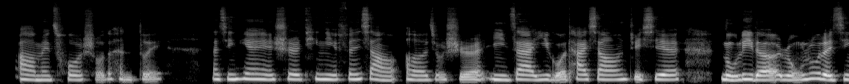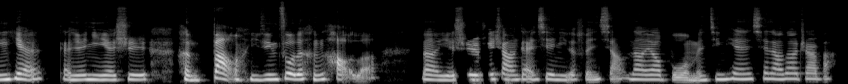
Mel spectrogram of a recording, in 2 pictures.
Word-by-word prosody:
啊， 230 -3 -1
没 205 0 -1
错， 210 0 -4
说 220 - -7
得 245 - -4
很 230 -3 -5
对。 255 +2 -4 0.5
那 240 - 0
今 235 0 +2
天 245 -1 +2
也 225 -1 +1
是 230 0 -1
听 225 +2 0
你 225 -1 +3
分 235 +2 0
享， 220 -6 -3
呃， 210 -3 0
就 115 - -4
是 115 0 -1
你 215 -3 +3
在 220 0 +2
异 215 +2 +1
国 - - +1
他 230 -1 -1
乡 225 0 0
这 - - 0
些 220 +1 +2 0.4
努 210 -4 +5
力 235 +2 +5
的 210 -1 +5
融 210 +1 +2
入 260 +1 +3
的 225 - +8
经 225 +3 +2
验， 245 0 +2
感 230 -2 -4
觉 210 - +2
你 220 0 +3
也 210 -1 +1
是 220 +1 -1 0.3
很 205 -3 +1
棒， 230 -5 +5
已 210 -2 -1
经 230 +2 +2
做 250 +1 +3
得 230 - +6
很 235 -1 -2
好 240 - -2
了。 - - -8 0.4
那 225 -3 0
也 200 0 0
是 210 - -10 0.2
非 235 - -3
常 235 -2 -2
感 230 0 -3
谢 230 0 -2
你 215 -1 -2
的 220 +1 -4
分 230 +1 -5
享， 265 - -9
那 230 -1 -2
要 225 0 -1
不 210 - -5
我 105 - -2
们 100 - -3
今 230 +2 -3
天 245 0 -1
先 260 +1 -6
聊 245 -2 -2
到 255 0 -3
这 265 +1 -8
儿 255 - -4
吧。 260 - -13
225 Hz, 260 characters per minute, -18 LUFS, 215-235 Hz, 0.5 s, 的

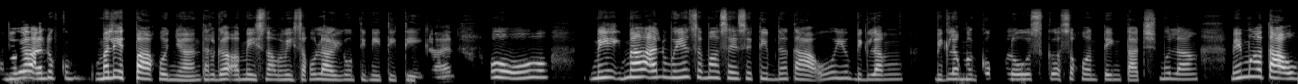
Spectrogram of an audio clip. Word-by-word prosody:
kumbaga 260 +6 +2
ano 285 +3 +1
'ko 280 -1 -12 0.2
maliit 295 +3 +4
pa 265 -4 +8
ako 240 0 -4
niyan. 200 -2 -4
Talaga 230 +2 -1
amaze 225 0 -1
na 225 -1 -5
amaze 220 0 -4
ako, 240 +2 -8
lagi 220 -3 0
kong 220 -1 -12
tinititigan. 195 -4 -9 0.4
Oo, 320 +1 +1 0.5
may 300 -1 +3
maaano 335 0 +7
mo - - -2
'yan 345 +1 +1
sa 325 - -3
mga 310 0 -1
sensitive 270 -3 -2
na 255 +1 -8
tao, 240 +1 -2
'yong 285 -3 -8
biglang 230 0 -4 0.3
biglang 240 +2 -3
mag-co-close 240 0 -6
ko 250 - -6
sa 255 - -2
konting 225 -2 -9
touch 200 +5 -3
mo 265 - -9
lang. 240 -2 -5 0.4
May 300 - +3
mga 355 -1 +1
taong 275 -4 +8
245 Hz, 175 wpm, -20 LUFS, 225-290 Hz, 0.5 s, pa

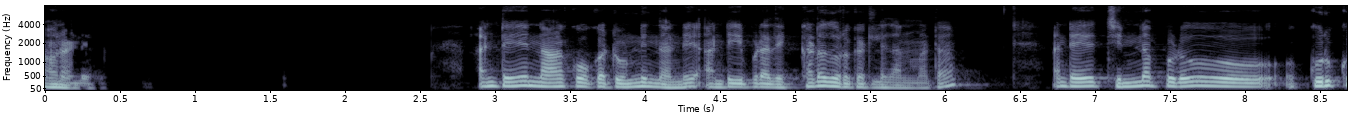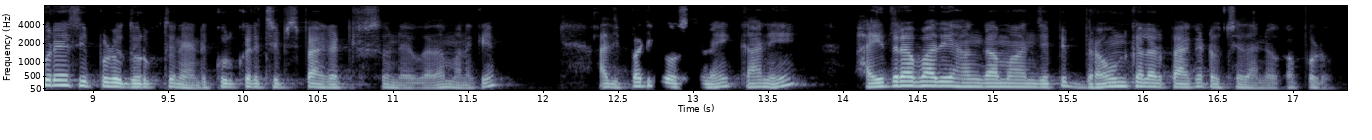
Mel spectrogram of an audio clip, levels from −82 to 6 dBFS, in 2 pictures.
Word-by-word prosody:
అవునండి. 85 -8 -1 2.6
అంటే 145 +1 +2 0.2
నాకు 135 +1 +2
ఒకటుండిందండి. 125 -2 +1
అంటే 110 +2 -1
ఇప్పుడు 120 +1 -1
అది 105 - +1
ఎక్కడ 130 +7 -4
దొరకట్లేదనమాట. 95 -7 -3 0.8
అంటే 145 0 +3 0.2
చిన్నప్పుడు 140 +1 +3 0.8
కుర్కురేస్ 175 +3 +4
ఇప్పుడు 140 -2 +3
దొరుకుతున్నాయండి. 115 -5 -1
కుర్కురే 120 +1 -1
చిప్స్ 115 -1 -5
ప్యాకెట్స్ 105 -2 -3
ఉండేవి 85 -2 -7
గదా! 95 +4 -5
మనకి. 95 - -6 0.7
అది 115 - 0
ఇప్పటికి 145 +5 -1
వస్తున్నాయి. 115 +2 -3
కానీ 120 +2 0 0.6
హైదరాబాదీ 150 +4 +5
హంగామా 125 -1 +1
అని 115 -1 -1
చెప్పి 115 +6 -4
బ్రౌన్ 130 +7 +3
కలర్ 130 -3 +2
ప్యాకెట్ 115 +1 -1
వచ్చేదండి 95 -5 -6
ఒకప్పుడు. 95 -2 -8
120 Hz, 115 wpm, -21 LUFS, 105-135 Hz, 2.6 s, హైదరాబాదీ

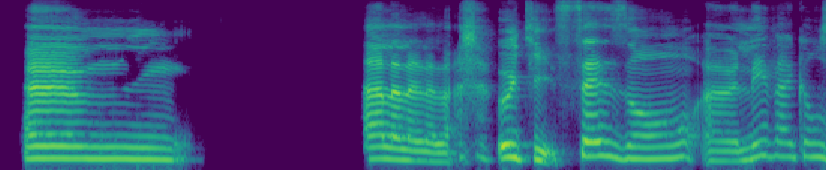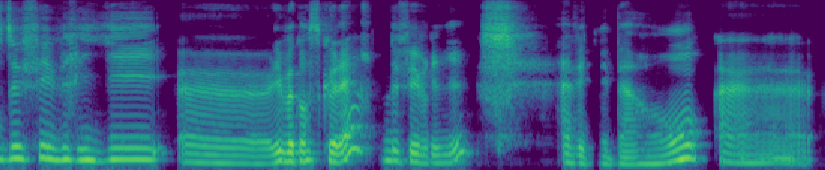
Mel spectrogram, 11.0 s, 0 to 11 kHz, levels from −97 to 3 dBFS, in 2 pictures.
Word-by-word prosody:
hem. 230 -2 +4 1.2
Ah 230 +1 +6
là 215 - +8
là 200 -2 +2
là 180 -2 -1
là, 170 0 -2 0.3
OK, 245 -2 +6 0.2
16 275 -4 +3
ans, 230 +3 -2
heu, 190 0 -3
les 240 +9 -3
vacances 265 -2 -5
de 235 +1 +1
février, 215 -1 -3
heu, 150 -4 -7
les 180 - +1
vacances 180 +2 +2
scolaires 285 - 0
de 195 -1 -5
février 165 - -5 0.6
avec 145 -3 -7
mes 135 - -11
parents, 140 - -3
heu, 80 0 -7
215 Hz, 130 wpm, -22 LUFS, 165-235 Hz, 1.2 s, là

